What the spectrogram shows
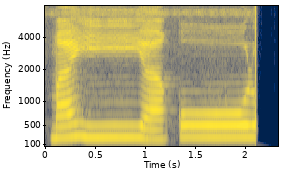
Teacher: memasukkan nun mati ke huruf ya yang ada didepannya dan cara yang kedua membacanya dengan dengung maiyah tidak hanya dengan · Maka apabila terdapat nun mati atau tanwin bertemu dengan salah satu huruf dari ya, nun, mim, waw, maka dibaca dengan dengung. Dikatakan dengung karena ketika membacanya tidak bisa terlepas dari suara hidung. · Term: Idgham Bighunnah, idgham bi gunnah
